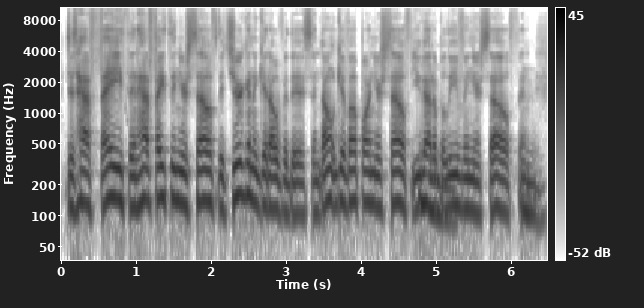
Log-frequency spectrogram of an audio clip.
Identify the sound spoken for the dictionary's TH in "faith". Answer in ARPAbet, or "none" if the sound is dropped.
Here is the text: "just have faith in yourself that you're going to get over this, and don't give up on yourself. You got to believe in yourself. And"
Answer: TH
